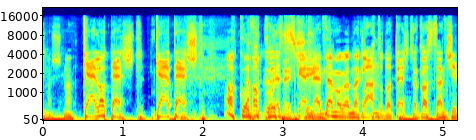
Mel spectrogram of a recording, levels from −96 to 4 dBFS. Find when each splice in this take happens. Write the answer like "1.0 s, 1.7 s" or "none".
1.6 s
